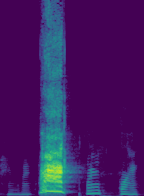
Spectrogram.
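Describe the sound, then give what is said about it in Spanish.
A voice imitates a duckling walking and then tripping over a broom on the floor: a short nasal quack, a loud raspy burst, then two more brief quacks. “No, trata, trata de hacer ahora un patito caminando, pero se tropieza con un, con un, con un palo de escoba que en el piso.”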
